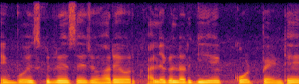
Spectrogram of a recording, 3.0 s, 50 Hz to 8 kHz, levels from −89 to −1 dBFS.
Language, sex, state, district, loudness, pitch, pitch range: Hindi, male, Uttar Pradesh, Varanasi, -16 LUFS, 130 Hz, 125-135 Hz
